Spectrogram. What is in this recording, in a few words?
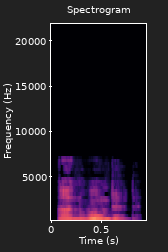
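"unwounded", English, British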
